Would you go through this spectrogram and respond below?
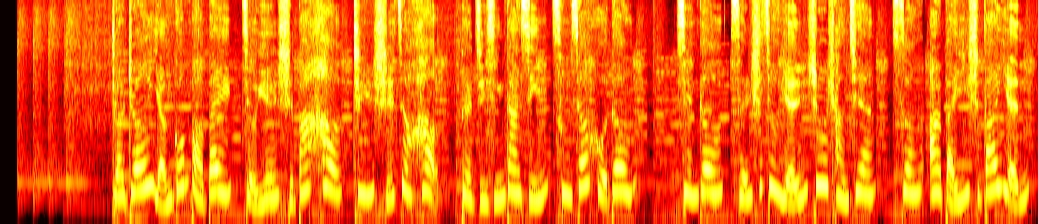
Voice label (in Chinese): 促销 推荐 年轻 活力 阳光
